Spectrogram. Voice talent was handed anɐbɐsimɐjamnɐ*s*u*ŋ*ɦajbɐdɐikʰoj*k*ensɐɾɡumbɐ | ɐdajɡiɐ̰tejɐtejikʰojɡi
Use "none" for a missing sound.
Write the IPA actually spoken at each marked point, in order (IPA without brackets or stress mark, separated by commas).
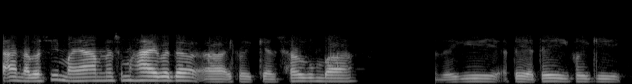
s, m, k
